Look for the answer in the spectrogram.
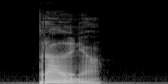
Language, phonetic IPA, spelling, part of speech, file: Polish, [ˈpralʲɲa], pralnia, noun, Pl-pralnia.ogg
